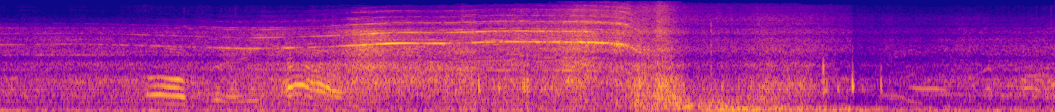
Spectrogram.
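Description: A jet roars low overhead with a rising whine, then fades.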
